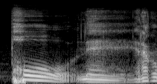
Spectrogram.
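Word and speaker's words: φωνή: 헬라어로 포네라고 말합니다. 포네. 이게 뭐냐? 소리라는 겁니다. 이 포네를 영어 발음으로 그죠?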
